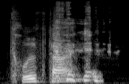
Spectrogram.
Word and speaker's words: Kluth: i am indeed it's kluth okay pretty sure it's just like you say it it's not like a silent t or a silent l no no i didn't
